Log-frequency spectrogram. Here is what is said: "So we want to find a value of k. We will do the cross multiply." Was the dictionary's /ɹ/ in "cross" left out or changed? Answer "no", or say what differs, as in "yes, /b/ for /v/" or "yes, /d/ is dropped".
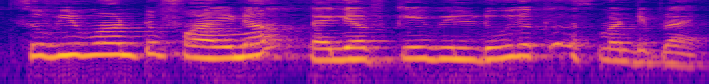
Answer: yes, /ɹ/ is dropped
